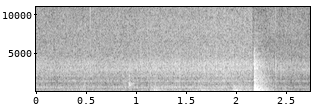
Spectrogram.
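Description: Butter and flour cooking into a roux in a soup pot make a steady, soft sizzle and hiss, with a few faint scrapes of stirring and a brief louder clatter near the end.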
